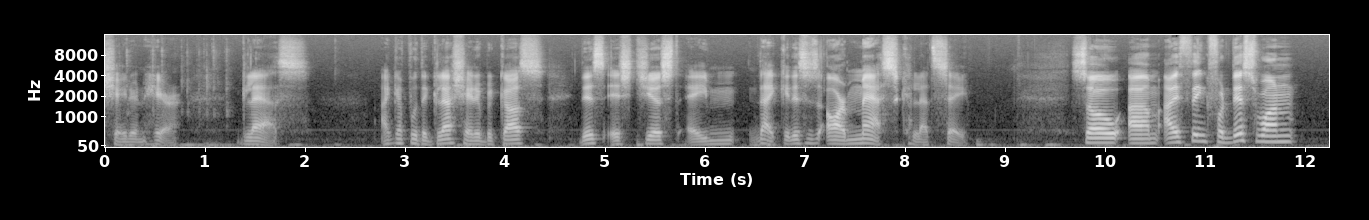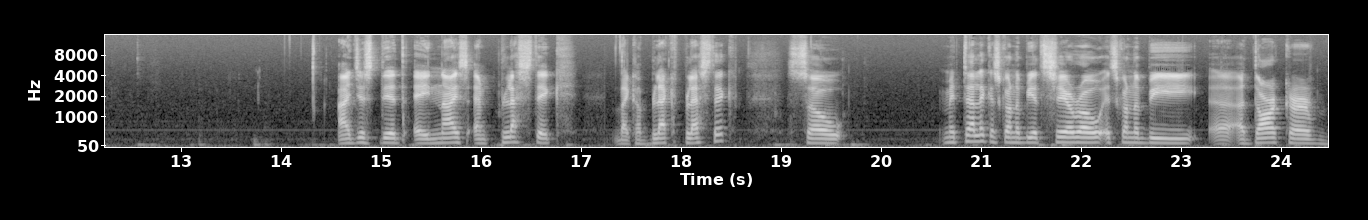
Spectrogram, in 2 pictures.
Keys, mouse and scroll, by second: 1.1 s, 2.3 click, 5.1 middle click, 6.5 middle click, 8.2 middle click, 9.4-9.9 scroll up 1, 9.9 click, 9.9 scroll up 3, 17.2 middle click, 19.1 shift+middle click, 19.7-20.5 scroll up 1, 20.5-20.9 scroll up 3, 21.6 middle click, 22.4 click.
